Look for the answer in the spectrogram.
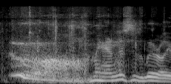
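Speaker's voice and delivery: loud strained groan of effort; lifting something very heavy; straining. Real, not acted.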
